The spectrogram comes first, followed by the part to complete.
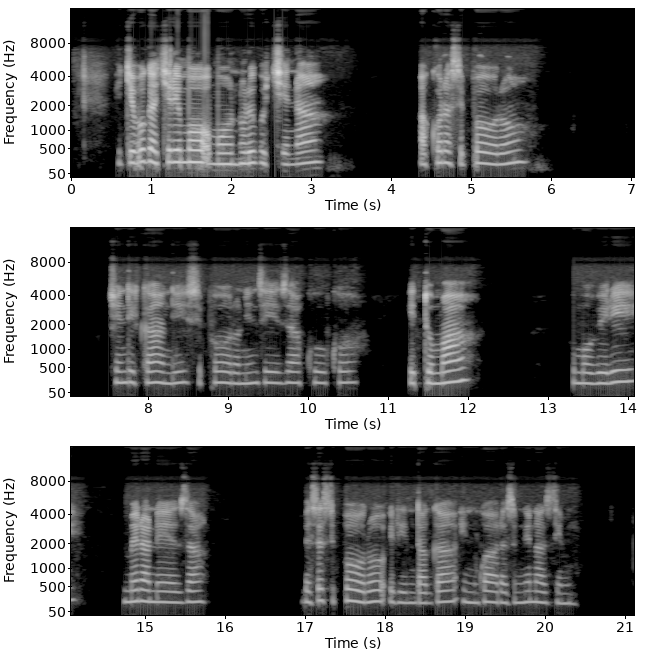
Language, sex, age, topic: Kinyarwanda, female, 25-35, government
